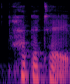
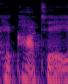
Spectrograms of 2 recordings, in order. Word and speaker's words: Hecate: dark moon or new moon very similar to hecate or hekate as some people pronounce it phase dark oh i already said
